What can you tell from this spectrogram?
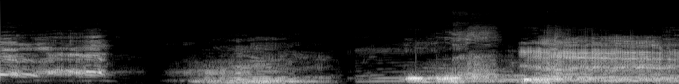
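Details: A camel lets out a throaty bellow, then a lower rumbling roar, followed by a loud gurgling, burp-like groan that carries on to the end.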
